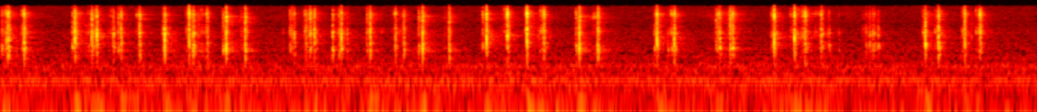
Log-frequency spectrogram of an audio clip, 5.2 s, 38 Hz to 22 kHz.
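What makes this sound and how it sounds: Fingertips of both hands type on an Orthodox Rev3.1 split ortholinear mechanical keyboard, built in two halves with clear acrylic cases, white and cyan PBT dye-sub keycaps and stock Gateron Brown switches. About thirty quick, bright, dry clacks follow one another in an uneven rhythm, each stopping at once with no ring. A faint steady low hum sits underneath.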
